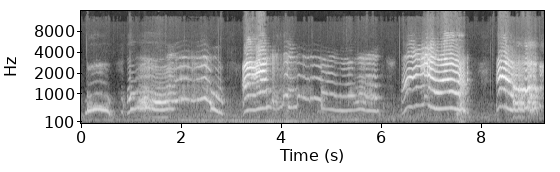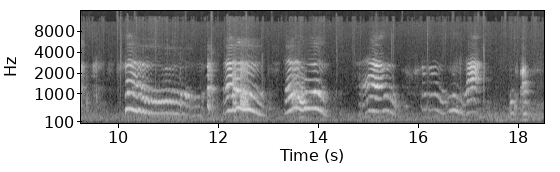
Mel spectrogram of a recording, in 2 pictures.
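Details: Healthy young baby's ordinary vocal play: varied sliding squeals, coos and short bursts with shifting pitch over faint background hum; 1967 recording of baby sounds.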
